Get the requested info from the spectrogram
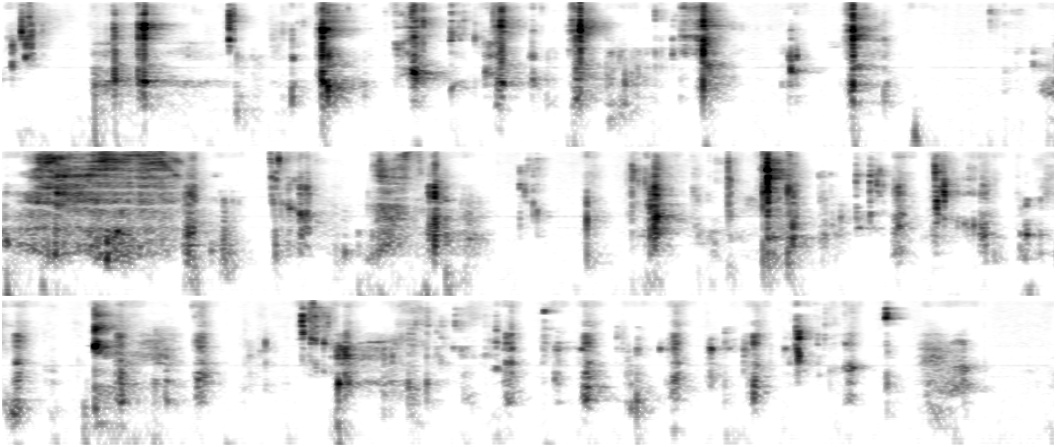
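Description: Close-miked chewing and crunching of spicy green onion kimchi (pa-kimchi) with noodles: many irregular wet clicks and crunches, with a longer noisy burst about five seconds in.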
